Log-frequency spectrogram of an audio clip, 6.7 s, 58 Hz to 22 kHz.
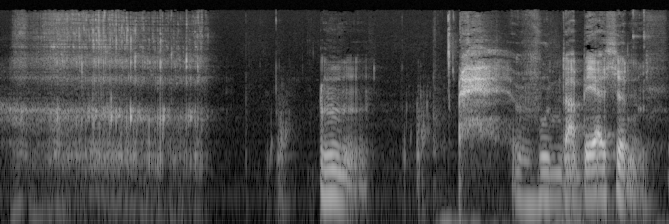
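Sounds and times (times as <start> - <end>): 
person slurping and swallowing a drink: 0.2 - 4.6
speech: 3.2 - 3.8, 5.1 - 6.6.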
